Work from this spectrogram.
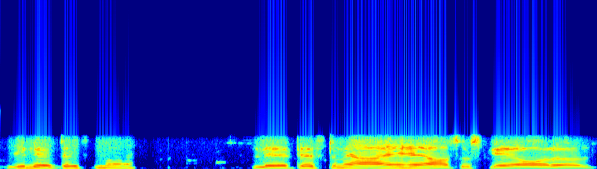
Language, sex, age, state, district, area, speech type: Urdu, male, 30-45, Uttar Pradesh, Lucknow, urban, conversation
